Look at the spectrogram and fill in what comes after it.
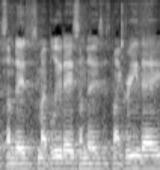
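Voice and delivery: ordinary talk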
